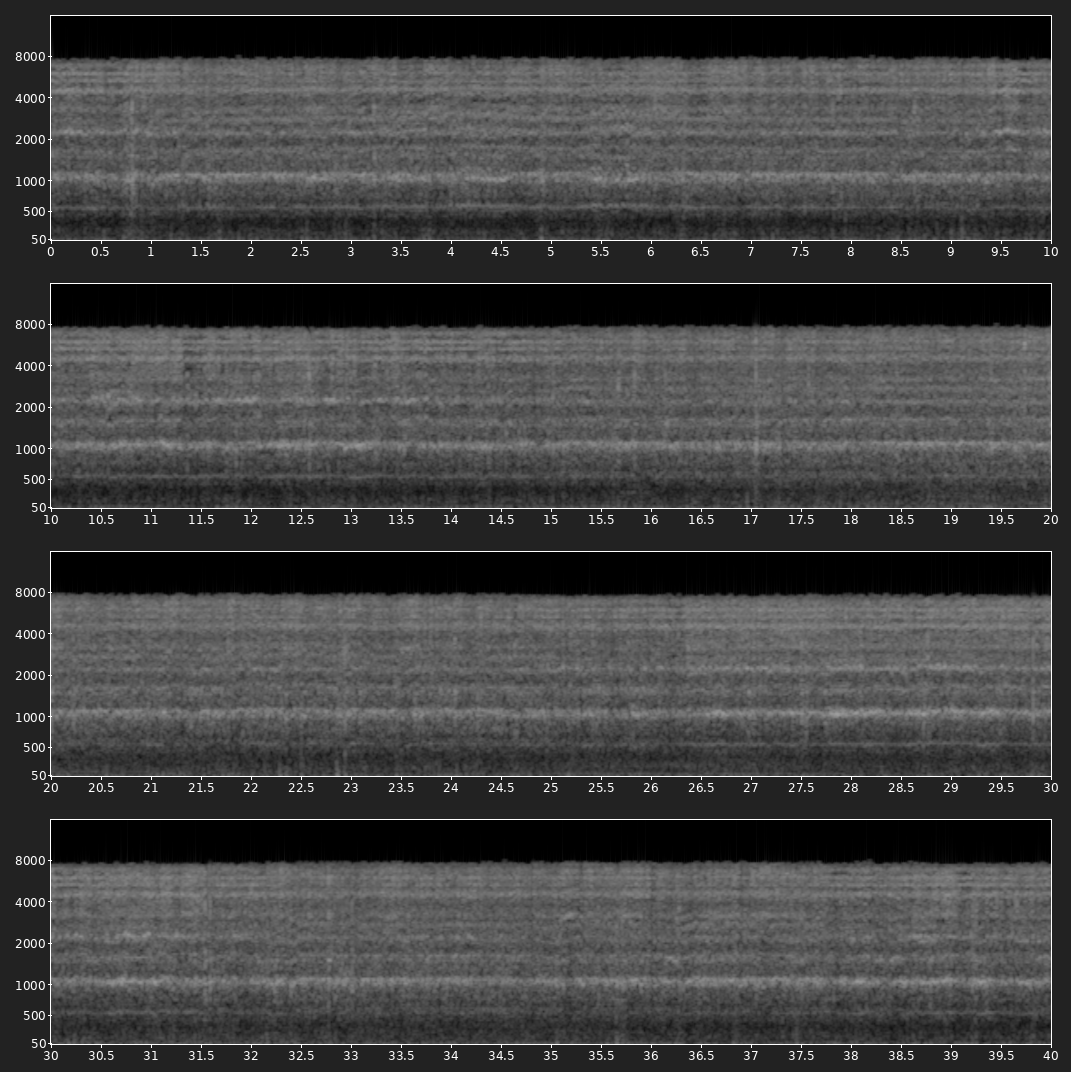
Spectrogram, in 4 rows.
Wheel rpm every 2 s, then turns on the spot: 150, 150, 140, 150, 140, 140, 140, 140, 140, 140, 140, 140, 140, 140, 140, 140, 140, 140, 140, 140.
none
